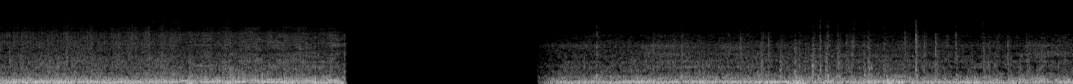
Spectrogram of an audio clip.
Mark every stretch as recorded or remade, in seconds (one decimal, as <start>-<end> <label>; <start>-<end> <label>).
0.0-1.7 recorded; 1.7-4.0 remade; 4.0-10.7 recorded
